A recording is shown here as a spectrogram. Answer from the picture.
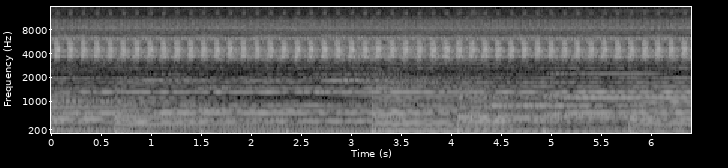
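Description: A rainforest animal chorus: a high-pitched, fast, evenly pulsing trill runs throughout. Beneath it is background music of sustained low chords that change about once a second.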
